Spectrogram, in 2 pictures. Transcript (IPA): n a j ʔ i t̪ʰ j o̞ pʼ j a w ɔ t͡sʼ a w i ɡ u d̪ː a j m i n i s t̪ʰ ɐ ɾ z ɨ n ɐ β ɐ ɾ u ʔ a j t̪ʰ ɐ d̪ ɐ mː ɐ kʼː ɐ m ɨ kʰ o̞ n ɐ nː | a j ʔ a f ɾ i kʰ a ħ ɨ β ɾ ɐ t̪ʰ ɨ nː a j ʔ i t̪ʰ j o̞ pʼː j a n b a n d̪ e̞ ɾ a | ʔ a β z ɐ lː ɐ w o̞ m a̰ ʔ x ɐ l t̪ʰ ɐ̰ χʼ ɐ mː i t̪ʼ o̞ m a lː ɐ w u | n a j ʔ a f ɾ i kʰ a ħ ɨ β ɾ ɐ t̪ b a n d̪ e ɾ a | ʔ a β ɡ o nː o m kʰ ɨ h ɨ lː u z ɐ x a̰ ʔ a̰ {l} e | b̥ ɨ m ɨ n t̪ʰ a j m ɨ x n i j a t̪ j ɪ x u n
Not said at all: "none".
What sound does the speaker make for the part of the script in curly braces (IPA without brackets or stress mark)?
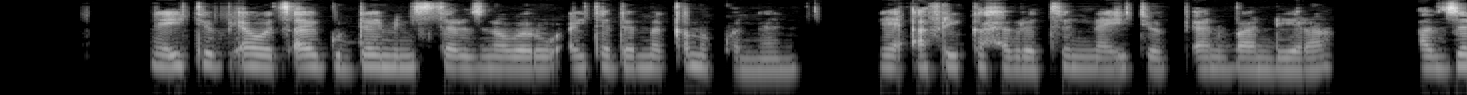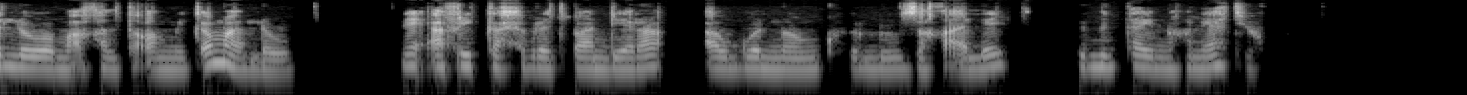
l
